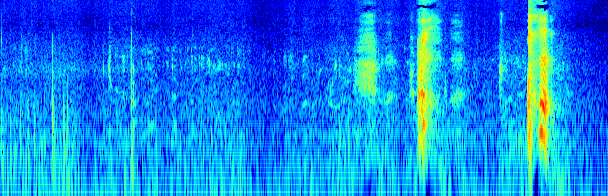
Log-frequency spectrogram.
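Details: A soft in-breath followed by two sharp, explosive sneezes about a second apart in a quiet room. Sneezing.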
